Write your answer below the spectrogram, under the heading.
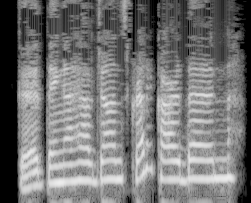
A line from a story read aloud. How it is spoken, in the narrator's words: Roxy says with a chuckle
